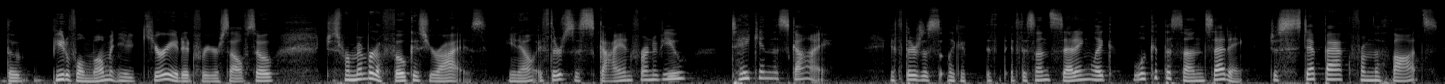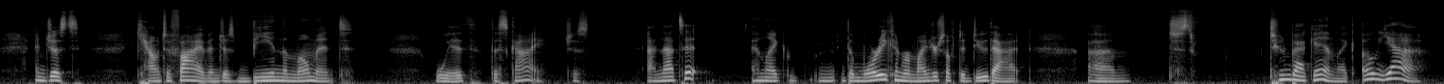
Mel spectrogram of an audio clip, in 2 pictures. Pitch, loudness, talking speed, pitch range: 175 Hz, -27 LUFS, 180 wpm, 155-210 Hz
